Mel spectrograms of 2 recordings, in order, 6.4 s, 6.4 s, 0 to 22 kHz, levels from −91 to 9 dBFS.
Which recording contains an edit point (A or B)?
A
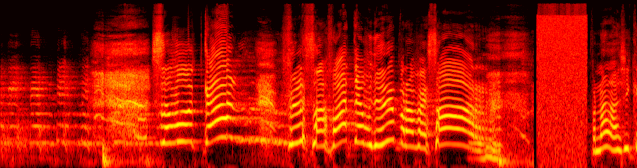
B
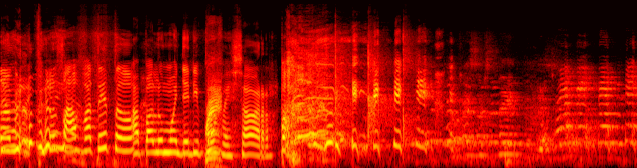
A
